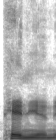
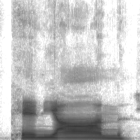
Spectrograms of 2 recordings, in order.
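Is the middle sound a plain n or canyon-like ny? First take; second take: plain n; canyon-like ny. First: The middle sound is a plain n. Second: The middle sound is ny, like canyon. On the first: The speaker calls it wrong. "it's not pinion" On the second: The speaker calls it right. "It's pinion, like canyon"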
